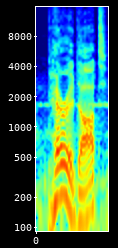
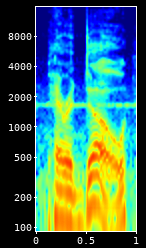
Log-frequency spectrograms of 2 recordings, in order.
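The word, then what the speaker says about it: peridot: to be clear here paradot American pronunciation parido French pronunciation I believe so um you know take it for what it is uh both ways of saying it are acceptable let's pick up the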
